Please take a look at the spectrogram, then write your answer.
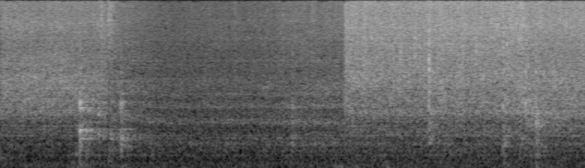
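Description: Tomatoes cooking for tomato pachadi are stirred in a pan, giving a steady sizzle with scraping spoon strokes, close and moderately loud, growing slightly louder partway through, with no talking.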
